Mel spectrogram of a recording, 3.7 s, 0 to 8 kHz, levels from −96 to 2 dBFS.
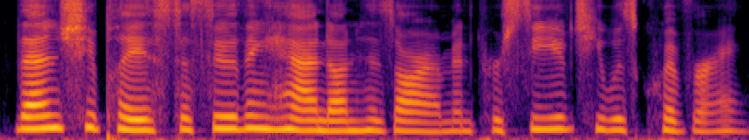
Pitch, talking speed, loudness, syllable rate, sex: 225 Hz, 225 wpm, -20 LUFS, 5.6 syllables/s, female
